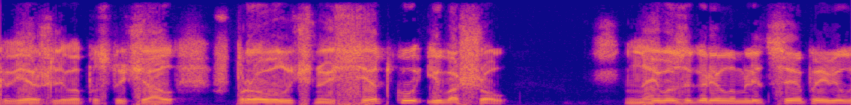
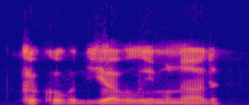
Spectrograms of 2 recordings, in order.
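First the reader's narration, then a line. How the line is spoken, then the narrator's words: Grumble. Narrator (Russian): проворчал я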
